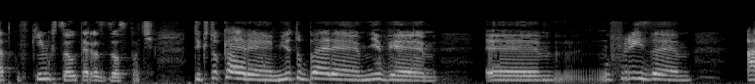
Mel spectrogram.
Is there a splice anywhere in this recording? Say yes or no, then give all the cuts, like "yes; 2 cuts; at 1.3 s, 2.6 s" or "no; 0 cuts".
yes; 1 cut; at 6.1 s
